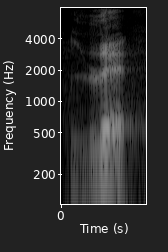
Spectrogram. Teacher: प्रयत्न करेगी कि जीभ के दोनों साइड से क्या हो जाएगी श्वास वायु निकल जाएगी बगल से निकल जाएगी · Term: पार्श्विक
